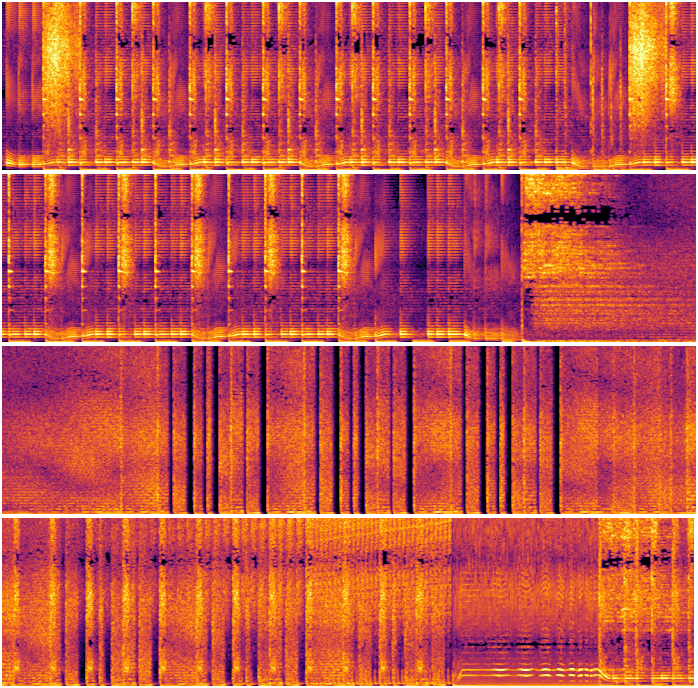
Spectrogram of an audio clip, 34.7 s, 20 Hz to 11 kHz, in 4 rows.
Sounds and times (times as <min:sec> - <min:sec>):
Music: 0:00.0 - 0:34.6.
